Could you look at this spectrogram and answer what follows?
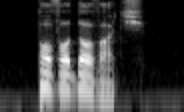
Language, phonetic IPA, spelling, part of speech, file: Polish, [ˌpɔvɔˈdɔvat͡ɕ], powodować, verb, Pl-powodować.ogg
